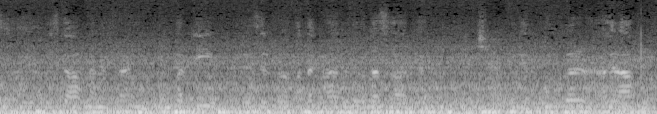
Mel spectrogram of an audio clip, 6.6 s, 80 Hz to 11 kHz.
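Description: Steady low road and engine drone inside the cabin of a moving Toyota Vitz 1.0 hatchback at cruising speed, with voices talking over it.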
